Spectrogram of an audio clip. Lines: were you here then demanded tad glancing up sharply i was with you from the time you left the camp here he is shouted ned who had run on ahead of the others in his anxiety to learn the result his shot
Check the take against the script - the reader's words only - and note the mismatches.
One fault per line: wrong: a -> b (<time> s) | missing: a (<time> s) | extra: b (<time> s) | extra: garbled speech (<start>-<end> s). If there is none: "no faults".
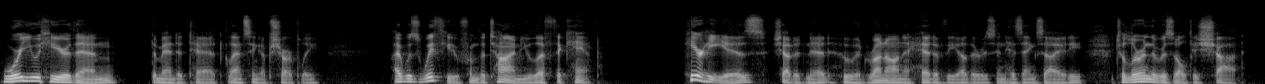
no faults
